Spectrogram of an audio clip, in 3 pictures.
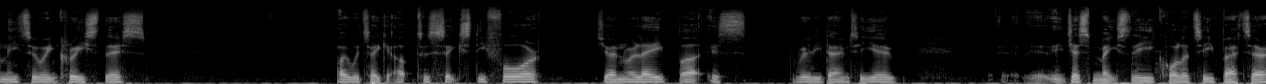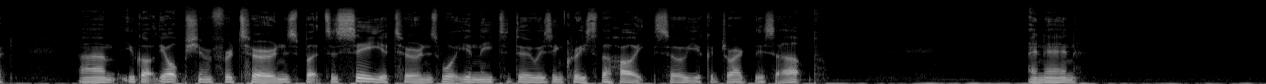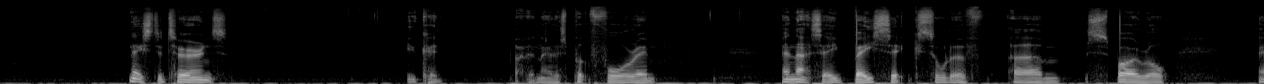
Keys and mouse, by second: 7.0 click, 19.3-21.9 drag, 28.5 click, 28.9 click, 31.5 middle click, 33.8-34.8 middle drag.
